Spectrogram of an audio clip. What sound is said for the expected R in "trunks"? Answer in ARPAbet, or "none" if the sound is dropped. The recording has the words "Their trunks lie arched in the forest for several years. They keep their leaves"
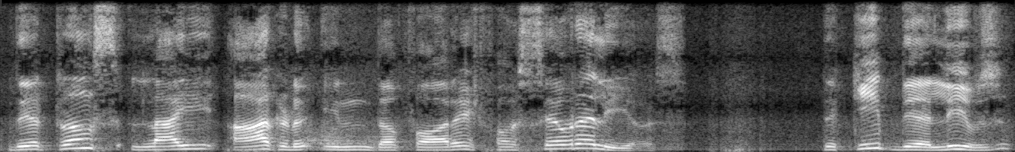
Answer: R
